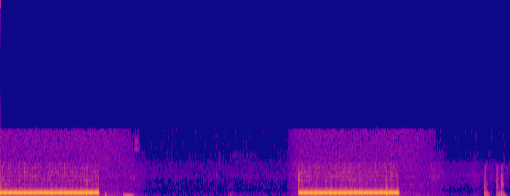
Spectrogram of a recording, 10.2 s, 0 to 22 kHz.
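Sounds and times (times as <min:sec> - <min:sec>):
telephone ringing out with electronic ring tones: 0:00.0 - 0:02.0, 0:06.0 - 0:08.0.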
